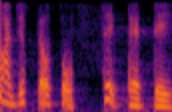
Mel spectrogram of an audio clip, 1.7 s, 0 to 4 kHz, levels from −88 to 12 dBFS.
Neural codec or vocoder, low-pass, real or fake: none; 3.6 kHz; real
